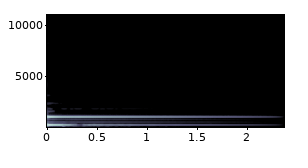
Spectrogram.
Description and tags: Sine Beep Sytlized App UI
achievement, application, beep, bleep, blip, bloop, button, buttons, click, clicks, correct, game, game-menu, gui, mute, puzzle, sfx, startup, synth, timer, ui, uix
